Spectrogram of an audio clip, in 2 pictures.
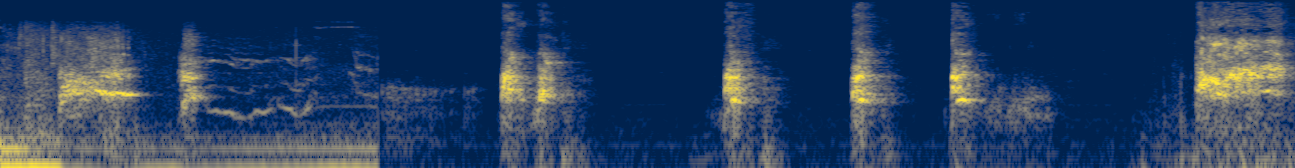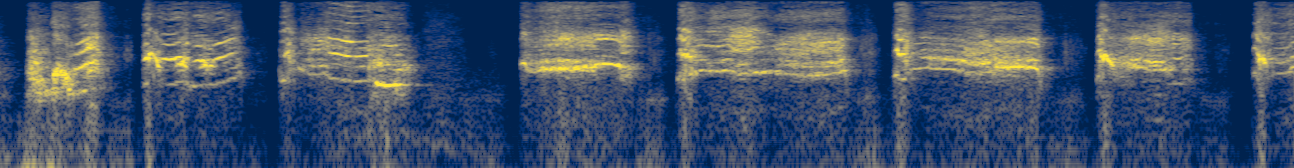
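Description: A cat and a small dog fighting: a few short yaps, then a string of loud, wavering cries about a second long each, repeating.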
